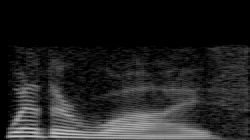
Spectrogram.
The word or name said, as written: weather-wise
